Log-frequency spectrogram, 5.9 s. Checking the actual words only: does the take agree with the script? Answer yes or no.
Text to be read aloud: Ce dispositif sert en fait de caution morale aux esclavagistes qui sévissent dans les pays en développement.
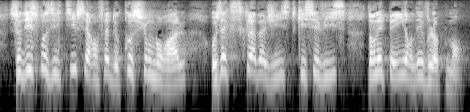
yes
